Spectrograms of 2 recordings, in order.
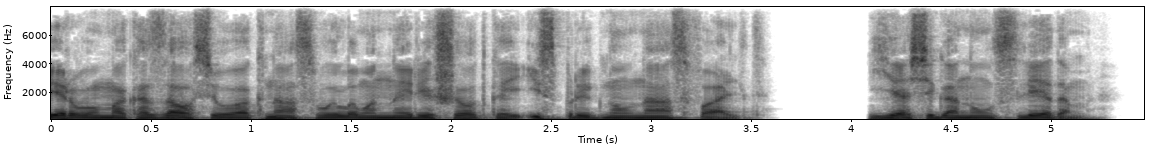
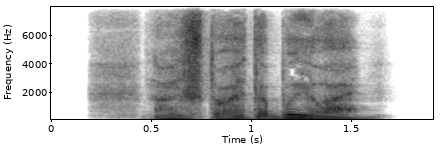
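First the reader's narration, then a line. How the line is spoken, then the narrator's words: Breathless whisper. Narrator (Russian): прошептал я, пытаясь отдышаться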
